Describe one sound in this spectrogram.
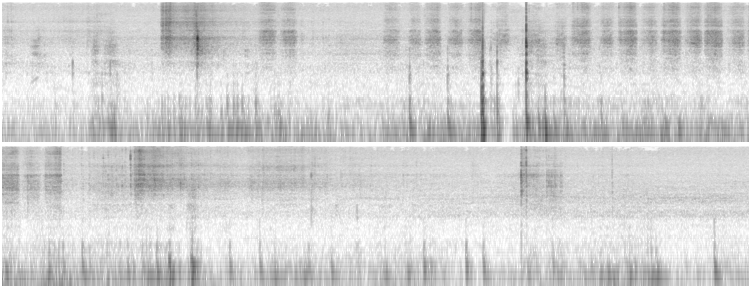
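Twigs and branches rustle and snap close by.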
